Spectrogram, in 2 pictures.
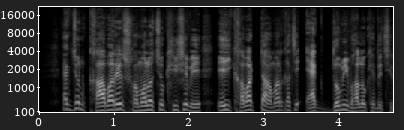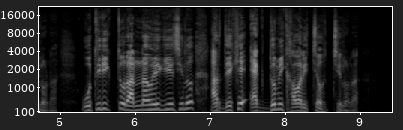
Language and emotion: Bengali, disgusted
